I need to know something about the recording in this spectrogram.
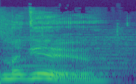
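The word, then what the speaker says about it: McGough: Yeah, it's pronounced Magoo.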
